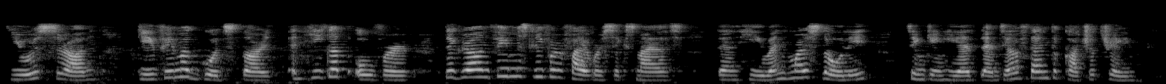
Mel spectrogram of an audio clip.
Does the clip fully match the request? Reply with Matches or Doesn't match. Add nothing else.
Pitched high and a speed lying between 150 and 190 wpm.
Matches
